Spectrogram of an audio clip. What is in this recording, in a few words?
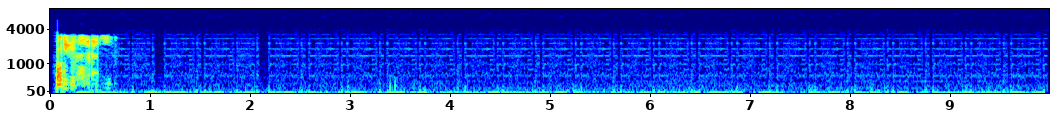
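Police Department Traffic, scanner audio; SCTSDLE PD-Traff; H-Scottsdale; ScottsdalePolice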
